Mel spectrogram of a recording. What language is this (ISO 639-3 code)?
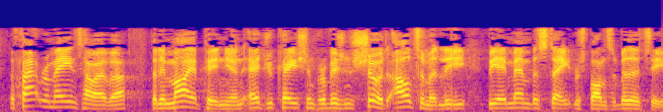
eng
